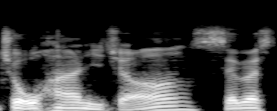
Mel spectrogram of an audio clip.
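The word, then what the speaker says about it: Johann: 유명한 독일의 음악가였던 요한 이렇게 발음이 요한이라고 하는데 원래 유럽 발음으로는데 영어식 발음으로는 조한이죠.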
